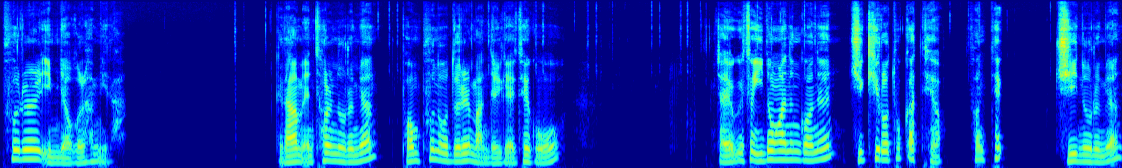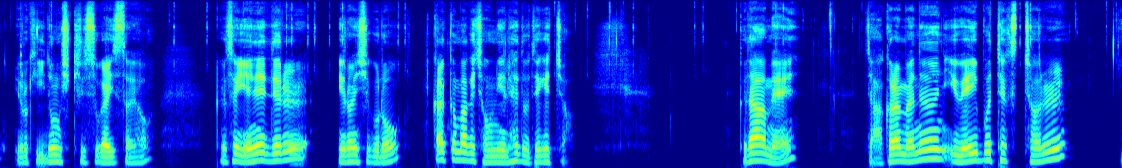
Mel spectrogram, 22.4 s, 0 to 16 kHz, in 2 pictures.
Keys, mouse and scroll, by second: 4.7 drag, 5.1 g, 5.9 click, 6.1 g, 6.8 click, 7.6 click, 8.1 click, 9.7 click, 10.6 g, 12.1-12.5 scroll down 4, 13.0-13.4 drag, 13.5 g, 14.3 click, 14.5 drag, 14.8 g, 15.4-16.4 scroll up 4, 16.4-16.7 scroll down 3, 16.8 middle click, 17.3 drag, 17.7 g, 18.4 middle click, 19.0 click, 19.2-19.8 scroll up 4, 21.5 click, 22.3 click.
